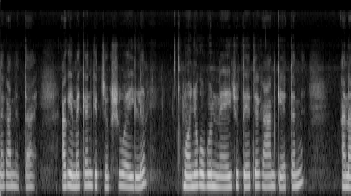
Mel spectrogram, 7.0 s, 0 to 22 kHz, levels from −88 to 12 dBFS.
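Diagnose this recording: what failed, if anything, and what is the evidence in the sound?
Clock drift between sender and receiver, at the network jitter buffer: the sender runs roughly 4 percent fast, so the receiver's buffer keeps overfilling, producing faint hiccups throughout.

Repeated timing corrections, at the buffer: from 0.01 to 6.97 s, short pieces are cut to hold 104 percent speed, showing as small, unevenly spaced waveform splices and spectrogram discontinuities.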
